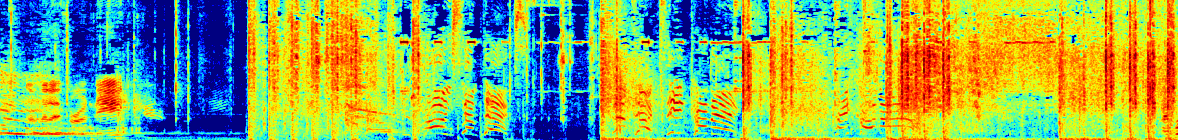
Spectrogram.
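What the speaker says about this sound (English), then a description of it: "And then I throw a nade." A thrown grenade and bursts of gunfire sound in a video game, mixed with clicky keyboard typing. A voice talks over the action, and dense, loud blasts and shots build in the second half.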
